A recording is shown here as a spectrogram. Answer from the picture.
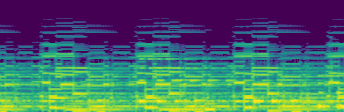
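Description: Synthesizer music from the Fragment spectral software synthesizer: clusters of bright, overtone-rich tones that start and stop over a low bass, with a delay echoing them.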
